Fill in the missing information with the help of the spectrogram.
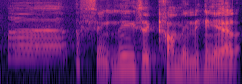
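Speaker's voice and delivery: high, nervous squeak at the police car; mock panic. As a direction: pitch up in a jittery mock panic.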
